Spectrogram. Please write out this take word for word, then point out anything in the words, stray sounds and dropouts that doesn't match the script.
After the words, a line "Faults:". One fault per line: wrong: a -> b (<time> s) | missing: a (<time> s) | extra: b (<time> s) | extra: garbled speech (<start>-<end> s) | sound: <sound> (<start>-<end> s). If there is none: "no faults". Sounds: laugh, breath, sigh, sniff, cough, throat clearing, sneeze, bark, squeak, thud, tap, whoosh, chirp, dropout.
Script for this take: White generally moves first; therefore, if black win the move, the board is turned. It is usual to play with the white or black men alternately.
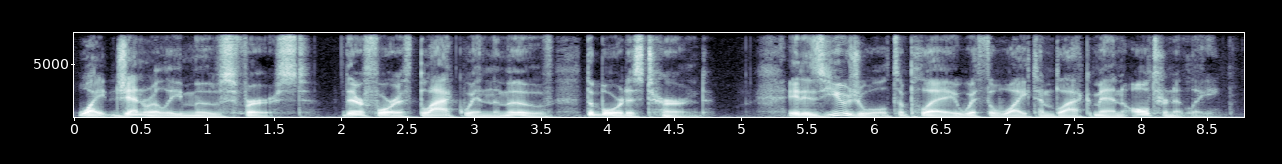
White generally moves first; therefore, if black win the move, the board is turned. It is usual to play with the white and black men alternately.
Faults:
wrong: or -> and (7.3 s)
